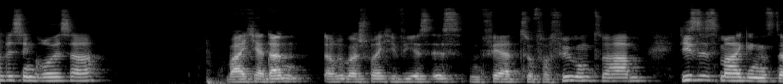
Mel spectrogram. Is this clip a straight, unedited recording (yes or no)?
yes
